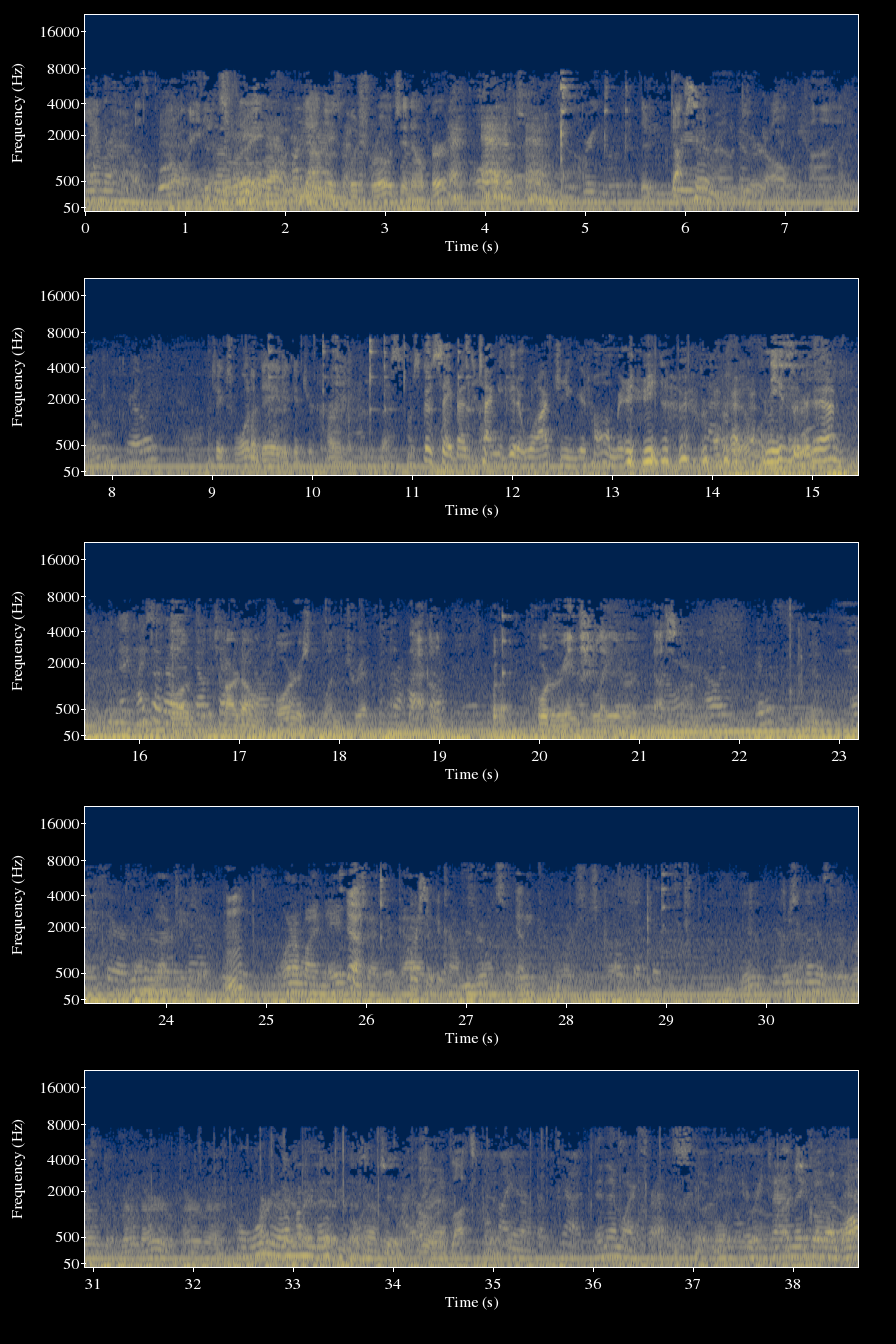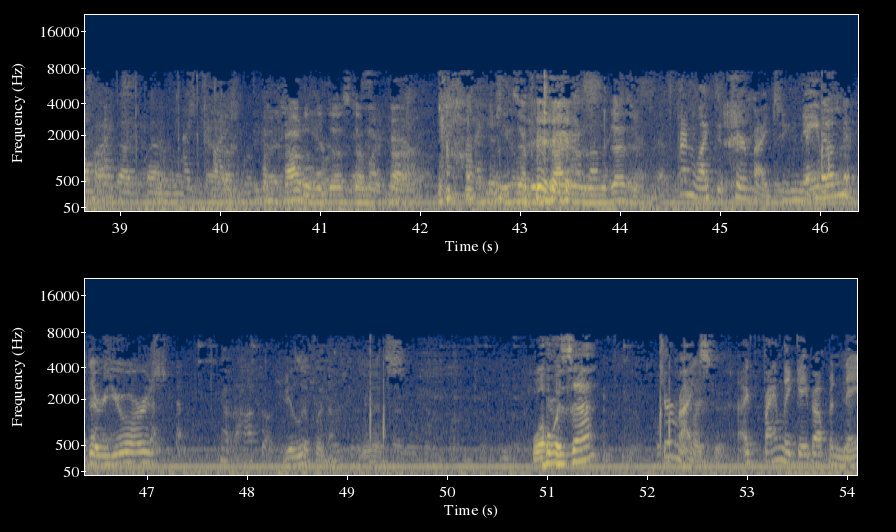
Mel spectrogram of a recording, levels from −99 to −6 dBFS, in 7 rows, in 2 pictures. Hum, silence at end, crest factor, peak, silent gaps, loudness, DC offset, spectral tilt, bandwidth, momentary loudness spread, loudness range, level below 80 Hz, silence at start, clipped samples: none; 0 s; 24 dB; -12 dBFS; none; -36 LUFS; under 0.1%; -5.5 dB/octave; 8 kHz; 10 LU; 9 LU; -40 dBFS; 0 s; under 0.1%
